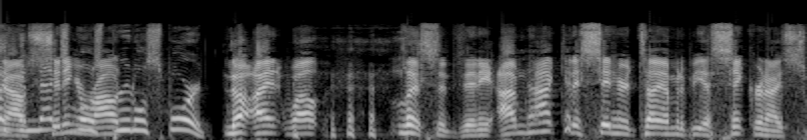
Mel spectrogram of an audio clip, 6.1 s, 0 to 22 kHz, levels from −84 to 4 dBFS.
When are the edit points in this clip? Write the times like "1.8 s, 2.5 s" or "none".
1.6 s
